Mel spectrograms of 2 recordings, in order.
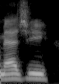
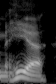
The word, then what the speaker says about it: Mejia: and seven strikeouts Ian meji uh six and two thirds two hits one walk no earn and five strikeouts sorry I said that name wrong uh Ian Mejia uh six and two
